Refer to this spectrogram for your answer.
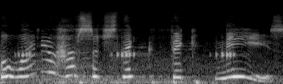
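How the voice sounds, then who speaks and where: Putting on a squeaky character voice, a woman speaks at an extremely high pitch with lively intonation and a fairly slow pace. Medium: read story. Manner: probing, questioning.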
